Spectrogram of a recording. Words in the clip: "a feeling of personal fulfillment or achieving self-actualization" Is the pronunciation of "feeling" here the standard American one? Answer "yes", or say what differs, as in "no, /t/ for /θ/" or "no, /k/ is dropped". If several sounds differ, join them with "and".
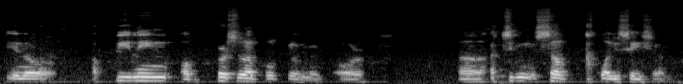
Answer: no, /p/ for /f/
